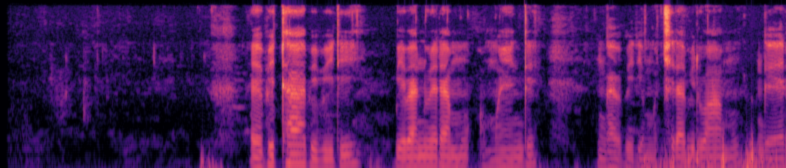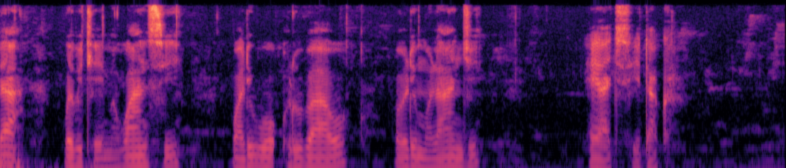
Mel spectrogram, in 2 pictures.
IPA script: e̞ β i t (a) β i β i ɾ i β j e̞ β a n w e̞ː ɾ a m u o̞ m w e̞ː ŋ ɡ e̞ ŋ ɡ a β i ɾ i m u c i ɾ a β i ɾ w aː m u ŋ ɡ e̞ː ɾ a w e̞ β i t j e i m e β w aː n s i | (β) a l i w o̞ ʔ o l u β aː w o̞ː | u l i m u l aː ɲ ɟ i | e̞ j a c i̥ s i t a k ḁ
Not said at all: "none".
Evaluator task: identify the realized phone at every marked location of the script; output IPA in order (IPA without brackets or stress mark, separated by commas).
a, w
